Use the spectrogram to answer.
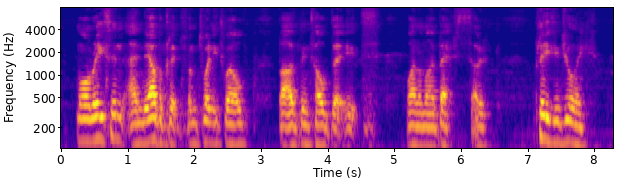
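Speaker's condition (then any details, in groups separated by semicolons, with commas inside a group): Cerebral palsy; cannot stand, performs seated; unusual voice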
